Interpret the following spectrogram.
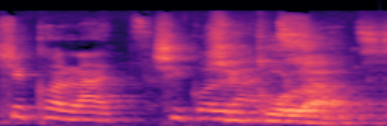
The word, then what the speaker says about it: Chiccoalot: Chicolat. Yes. Like name like Chico. Okay. Like Chicolat.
